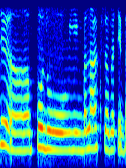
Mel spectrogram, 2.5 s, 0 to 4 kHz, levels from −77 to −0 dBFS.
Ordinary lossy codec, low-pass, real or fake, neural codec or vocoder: none; 3.6 kHz; real; none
